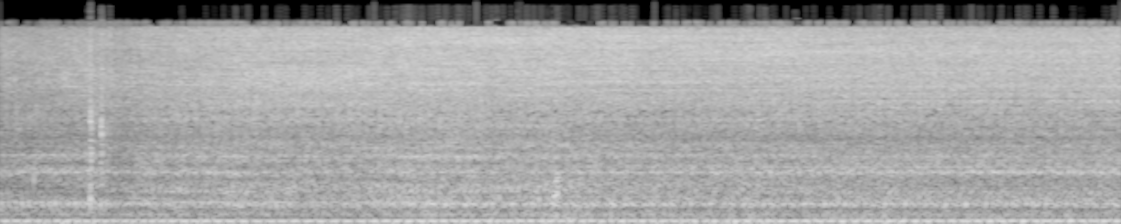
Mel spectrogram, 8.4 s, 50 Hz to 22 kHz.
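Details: Chrysler Sebring still running after a 3-tooth valve timing jump caused by broken plastic from the timing cover; steady even idle with constant low hum and faint light tick while warming up; owner says compression should be good and notes an oil leak; normal idle.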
